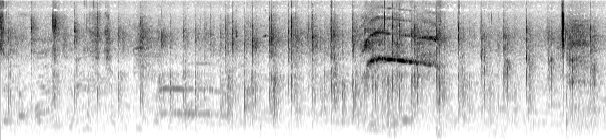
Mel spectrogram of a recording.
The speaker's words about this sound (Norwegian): Applaus, applaus.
